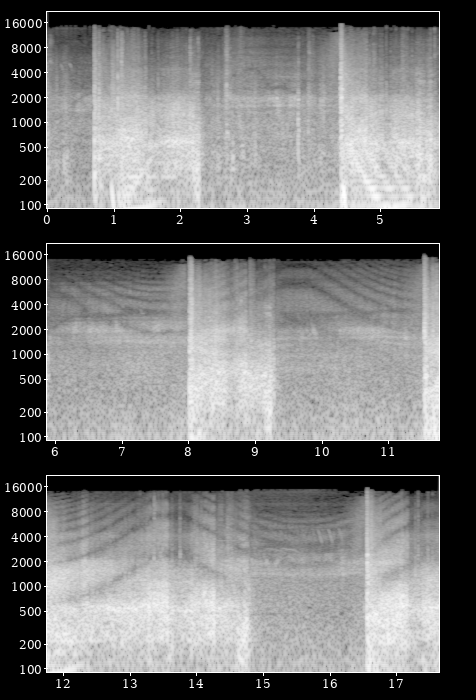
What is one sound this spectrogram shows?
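A skateboard lands hard with a thump.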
